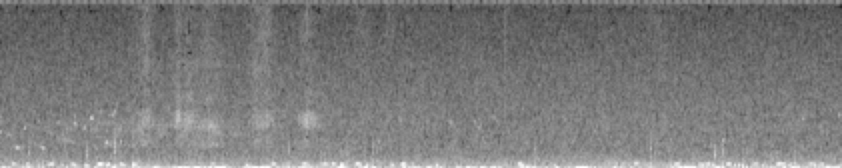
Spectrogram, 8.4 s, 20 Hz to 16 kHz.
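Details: About 30 male greater sage-grouse display on a lek in the Upper Lemhi Valley, Idaho, around 5:30 am on 13 May 2011, giving overlapping soft bubbling pops about every half second over a low, steady rumble of wind.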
